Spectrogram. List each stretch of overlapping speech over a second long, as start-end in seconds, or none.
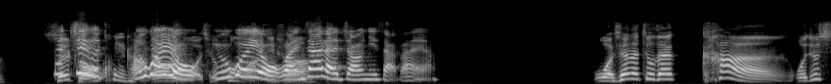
0.7-3.2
